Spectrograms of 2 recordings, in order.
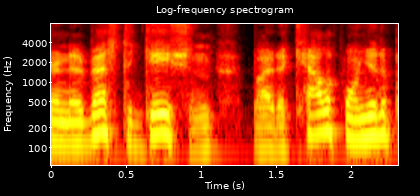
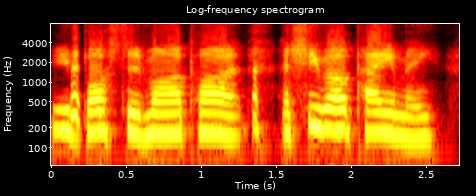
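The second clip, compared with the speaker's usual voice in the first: bad attempted fake Norwegian accent; 5 semitones higher, 5 dB louder than usual. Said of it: "That is not Norwegian".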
